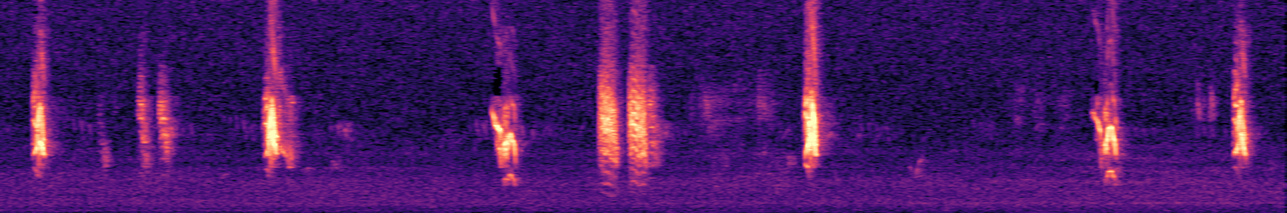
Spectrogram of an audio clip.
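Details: Eurasian tree sparrow at early morning near Lake Hamana, Japan: short, bright chirps, singly or in quick pairs, at uneven intervals over a soft, steady background hush.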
